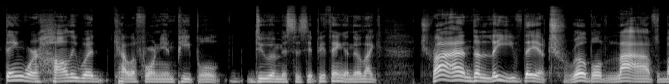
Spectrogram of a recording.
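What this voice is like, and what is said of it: Usual voice. Nothing is said of it.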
